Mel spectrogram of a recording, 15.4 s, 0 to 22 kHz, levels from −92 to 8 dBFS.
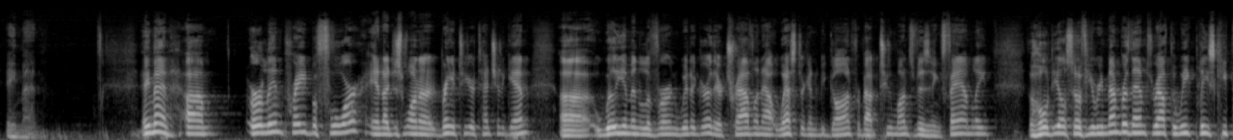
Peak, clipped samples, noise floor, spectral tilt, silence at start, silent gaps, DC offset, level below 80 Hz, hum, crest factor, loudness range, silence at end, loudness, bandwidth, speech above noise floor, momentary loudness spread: -10 dBFS; under 0.1%; -58 dBFS; -5 dB/octave; 0.1 s; none; under 0.1%; -64 dBFS; none; 20 dB; 3 LU; 0 s; -29 LUFS; 14 kHz; 29 dB; 10 LU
